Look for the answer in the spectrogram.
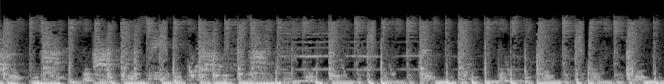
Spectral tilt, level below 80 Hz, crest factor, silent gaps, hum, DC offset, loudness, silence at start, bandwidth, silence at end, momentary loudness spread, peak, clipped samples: -4.5 dB/octave; -18 dBFS; 14 dB; none; none; under 0.1%; -18 LUFS; 0 s; 10.5 kHz; 0 s; 3 LU; -2 dBFS; under 0.1%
